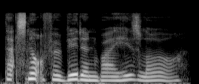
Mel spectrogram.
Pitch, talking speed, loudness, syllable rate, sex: 195 Hz, 180 wpm, -16 LUFS, 4.6 syllables/s, female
